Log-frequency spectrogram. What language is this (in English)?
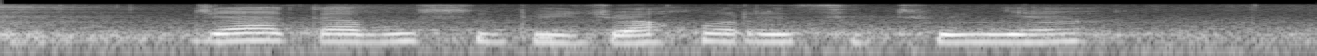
Tswana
